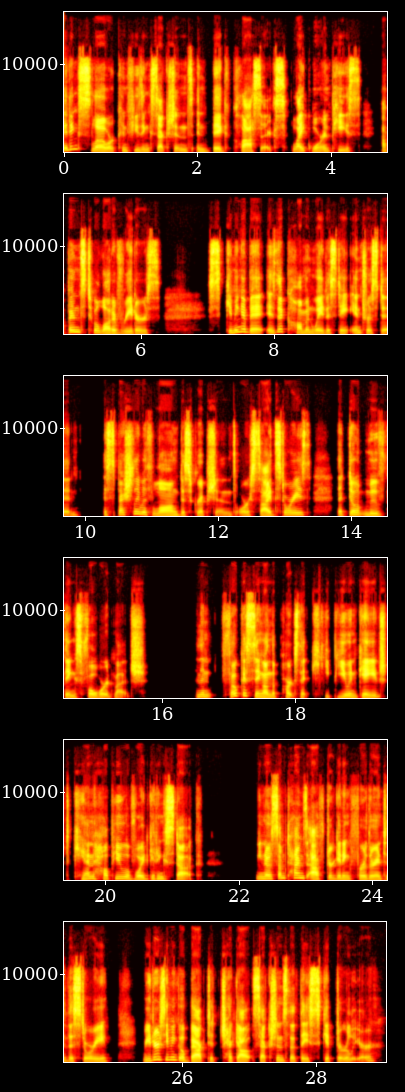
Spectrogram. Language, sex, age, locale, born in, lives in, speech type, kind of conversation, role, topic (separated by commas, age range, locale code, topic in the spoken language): English, female, 40-44, en-US, United States, United States, read, expert-assistant, expert, How can classic literature be read daily without overwhelm?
